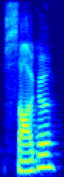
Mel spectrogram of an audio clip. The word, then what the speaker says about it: saga: Saga, Mad Max, Furiosa, a Mad Max saga.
